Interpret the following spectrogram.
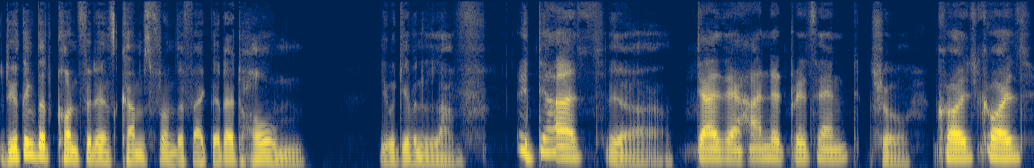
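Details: Two adult male speakers in conversation; ordinary conversational speech.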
